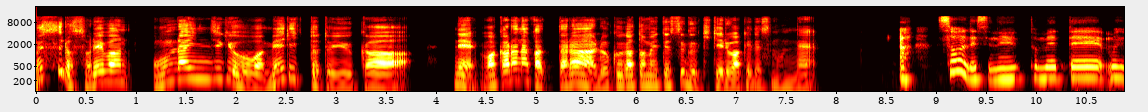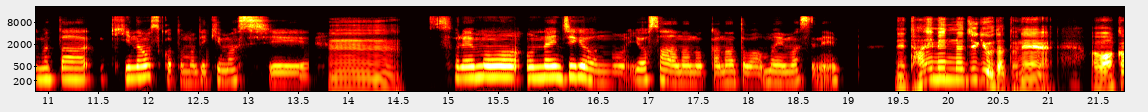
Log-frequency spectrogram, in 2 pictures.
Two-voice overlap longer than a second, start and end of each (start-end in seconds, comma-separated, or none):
none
